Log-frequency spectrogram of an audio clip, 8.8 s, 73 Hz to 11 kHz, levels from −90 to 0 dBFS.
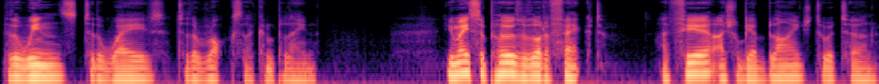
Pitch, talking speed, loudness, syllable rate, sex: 105 Hz, 165 wpm, -18 LUFS, 4.9 syllables/s, male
